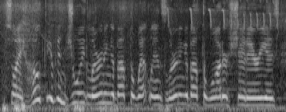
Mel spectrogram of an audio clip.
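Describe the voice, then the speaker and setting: A man's voice: high-pitched, animated, fairly quick, a little hiss or hum, poor audio. An American man reading aloud as a teacher, explaining things in an instructive way and checking that listeners follow. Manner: instructive, asks questions and checks understanding. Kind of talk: educational read-aloud with explanatory asides.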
